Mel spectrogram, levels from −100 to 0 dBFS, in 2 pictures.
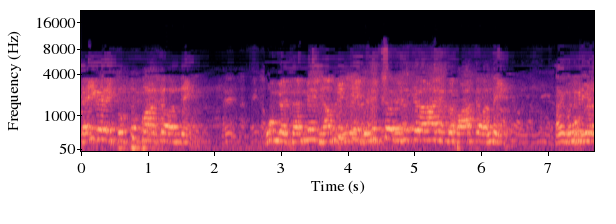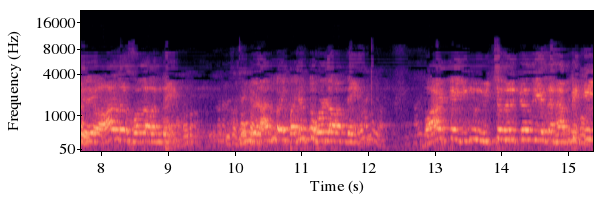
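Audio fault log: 3.41 s and 10.06 s, compressed frames skipped: whole 32 ms frames never play, about two at 3.41 s and one at 10.06 s, so the audio jumps ahead roughly 70 ms and 30 ms.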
